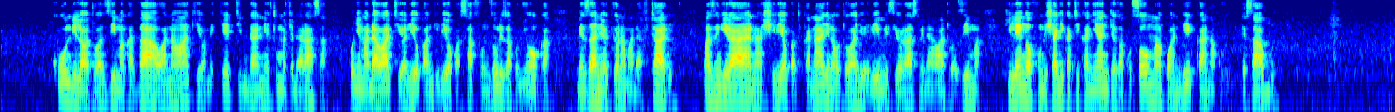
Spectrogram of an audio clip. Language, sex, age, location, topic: Swahili, male, 25-35, Dar es Salaam, education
